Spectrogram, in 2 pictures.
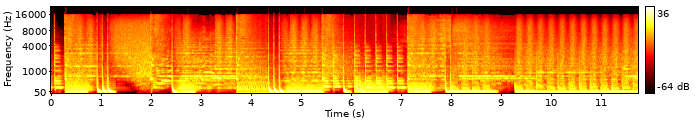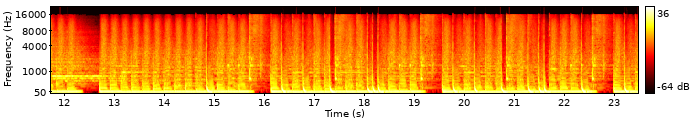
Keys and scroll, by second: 9.7-10.6 typing.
